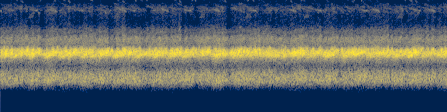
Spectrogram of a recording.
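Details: Many frogs singing together in a natural setting. A dense, unbroken chorus of trilling croaks forms two steady bands, a middle layer and a brighter higher one, through the whole stretch, with no pauses and no other clear sounds.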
